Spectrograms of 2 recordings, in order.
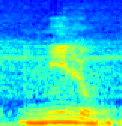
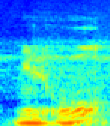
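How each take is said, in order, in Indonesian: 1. Konsonan bersambung dengan lancar ke vokal. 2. Hentian glotis memisahkan konsonan dan vokal. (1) "pindahkan uh, baris hamzah ... kepada lam, jadi milu" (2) "Perkataan pertama adalah mil'u"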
